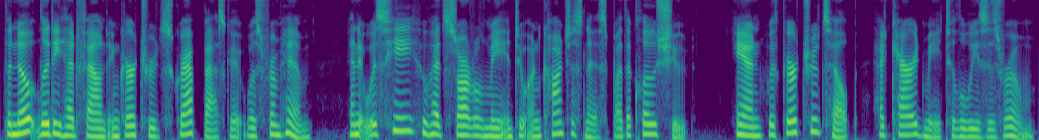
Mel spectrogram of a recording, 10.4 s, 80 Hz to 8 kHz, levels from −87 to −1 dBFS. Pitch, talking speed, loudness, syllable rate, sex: 185 Hz, 210 wpm, -20 LUFS, 5.5 syllables/s, female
